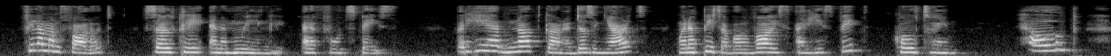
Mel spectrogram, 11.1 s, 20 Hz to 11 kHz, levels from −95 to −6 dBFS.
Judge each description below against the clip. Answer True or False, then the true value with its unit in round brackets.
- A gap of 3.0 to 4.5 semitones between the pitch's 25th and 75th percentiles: False (5.1 semitones)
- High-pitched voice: True (245 Hz)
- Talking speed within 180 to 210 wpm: False (150 wpm)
